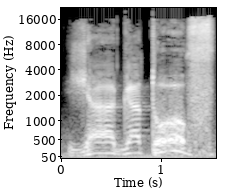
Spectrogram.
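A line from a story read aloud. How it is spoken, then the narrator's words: Old man's hoarse rasp. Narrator (Russian): прохрипел старик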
